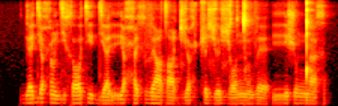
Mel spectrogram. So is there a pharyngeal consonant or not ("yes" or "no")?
yes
